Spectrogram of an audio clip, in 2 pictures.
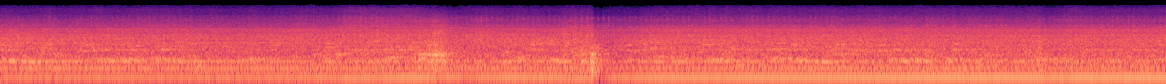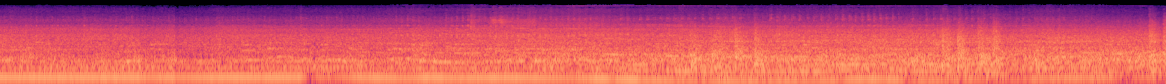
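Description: Diesel power unit of a track-laying gantry crane for concrete railway sleepers, running with a steady low hum. A single knock comes about seven seconds in, and the hum changes and turns uneven a little past the middle.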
